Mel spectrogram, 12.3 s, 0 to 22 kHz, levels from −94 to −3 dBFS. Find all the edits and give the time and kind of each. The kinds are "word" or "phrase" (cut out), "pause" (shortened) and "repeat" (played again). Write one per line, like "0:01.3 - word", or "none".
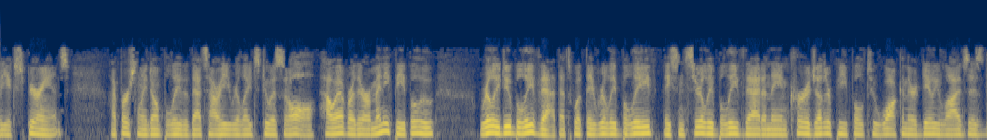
0:08.2 - pause

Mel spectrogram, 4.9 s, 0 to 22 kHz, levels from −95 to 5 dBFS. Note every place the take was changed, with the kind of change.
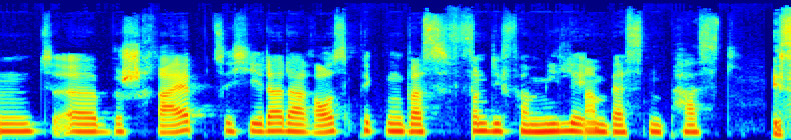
0:01.4 - word
0:02.5 - word
0:02.9 - word
0:03.6 - word

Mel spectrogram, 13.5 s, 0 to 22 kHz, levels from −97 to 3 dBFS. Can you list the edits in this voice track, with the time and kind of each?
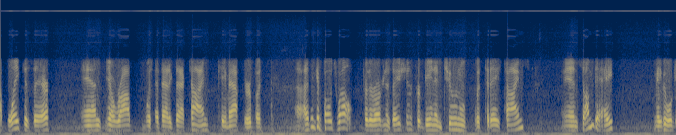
0:02.0 - word
0:03.0 - phrase
0:11.5 - word

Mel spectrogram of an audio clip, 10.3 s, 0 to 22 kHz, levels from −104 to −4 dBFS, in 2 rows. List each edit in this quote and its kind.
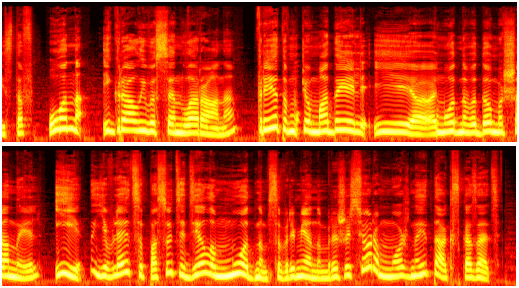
0:03.0 - phrase
0:04.4 - word
0:06.0 - phrase

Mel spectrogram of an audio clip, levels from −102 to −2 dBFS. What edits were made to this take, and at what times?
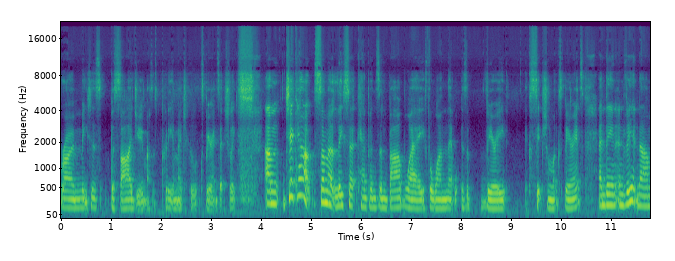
0:00.9 - pause

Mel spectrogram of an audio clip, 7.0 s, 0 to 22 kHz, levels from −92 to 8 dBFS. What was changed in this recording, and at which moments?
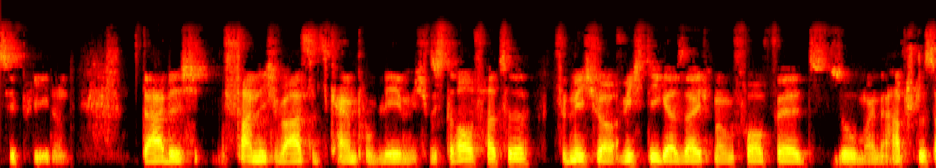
0:03.2 - phrase
0:04.1 - pause
0:04.6 - word

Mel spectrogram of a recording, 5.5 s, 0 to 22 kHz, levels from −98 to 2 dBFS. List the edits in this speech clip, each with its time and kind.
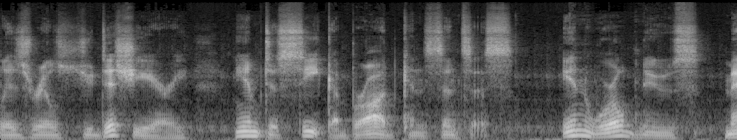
0:01.8 - word

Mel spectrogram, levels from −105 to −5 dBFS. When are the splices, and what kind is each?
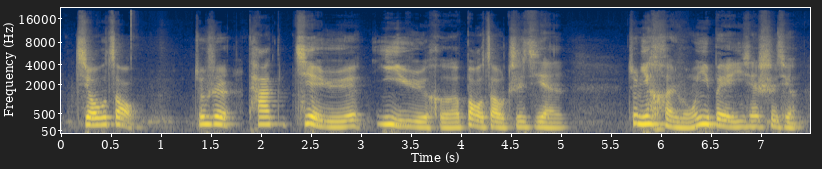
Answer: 0:01.8 - pause

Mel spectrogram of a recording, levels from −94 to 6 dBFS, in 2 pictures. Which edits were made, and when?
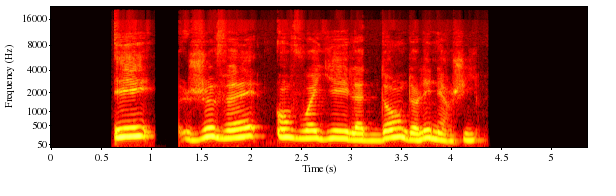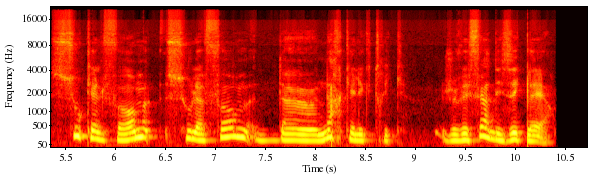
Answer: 0:01.1 - pause

